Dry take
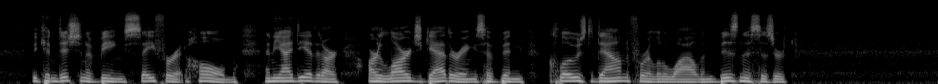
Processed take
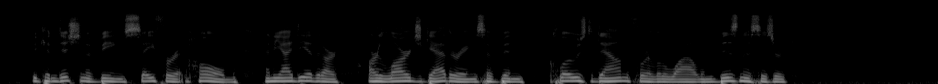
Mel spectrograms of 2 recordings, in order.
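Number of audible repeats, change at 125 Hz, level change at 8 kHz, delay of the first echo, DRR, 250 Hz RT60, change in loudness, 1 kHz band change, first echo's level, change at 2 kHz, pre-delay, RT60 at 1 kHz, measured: no echo audible, −7.5 dB, −9.0 dB, no echo audible, no reverb audible, no reverb audible, −9.0 dB, −16.0 dB, no echo audible, −18.0 dB, no reverb audible, no reverb audible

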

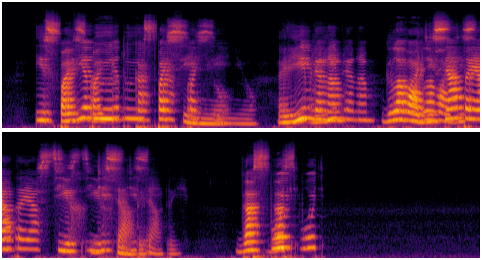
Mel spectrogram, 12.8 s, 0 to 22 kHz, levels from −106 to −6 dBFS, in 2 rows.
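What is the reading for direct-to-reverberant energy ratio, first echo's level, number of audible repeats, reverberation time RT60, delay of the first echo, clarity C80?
no reverb audible, −5.5 dB, 4, no reverb audible, 53 ms, no reverb audible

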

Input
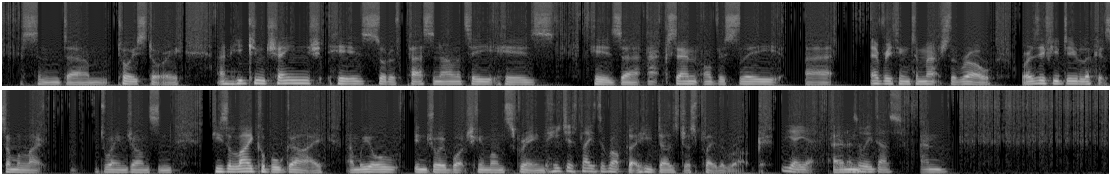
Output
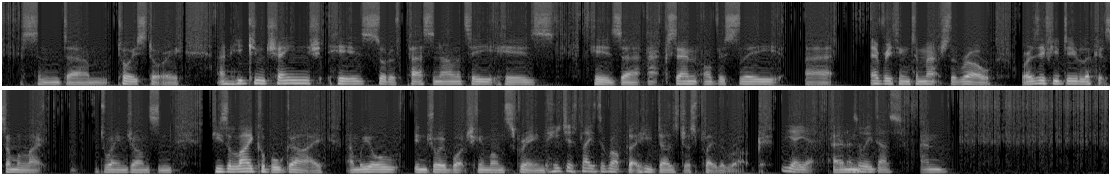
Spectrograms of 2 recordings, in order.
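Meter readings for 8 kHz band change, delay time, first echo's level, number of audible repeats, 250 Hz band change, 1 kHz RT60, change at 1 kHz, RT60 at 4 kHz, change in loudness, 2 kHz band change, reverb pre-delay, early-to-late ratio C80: 0.0 dB, no echo audible, no echo audible, no echo audible, −0.5 dB, no reverb audible, 0.0 dB, no reverb audible, −0.5 dB, 0.0 dB, no reverb audible, no reverb audible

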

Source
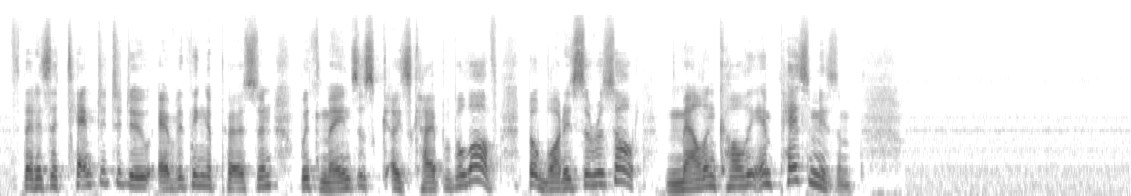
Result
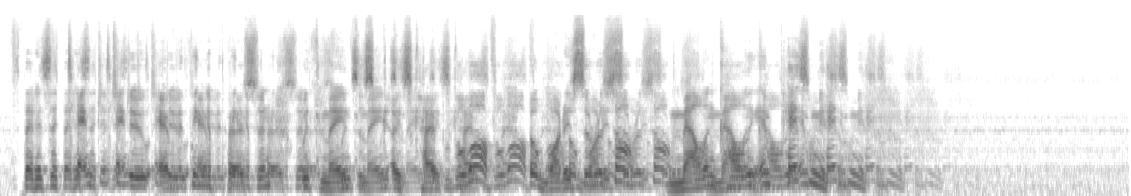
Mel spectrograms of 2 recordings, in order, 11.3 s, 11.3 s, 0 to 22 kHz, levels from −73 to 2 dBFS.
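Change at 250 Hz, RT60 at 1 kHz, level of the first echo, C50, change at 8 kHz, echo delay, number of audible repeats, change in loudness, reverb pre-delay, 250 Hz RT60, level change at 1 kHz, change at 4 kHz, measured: +1.5 dB, no reverb audible, −5.0 dB, no reverb audible, +1.5 dB, 386 ms, 4, +1.0 dB, no reverb audible, no reverb audible, +1.5 dB, +1.5 dB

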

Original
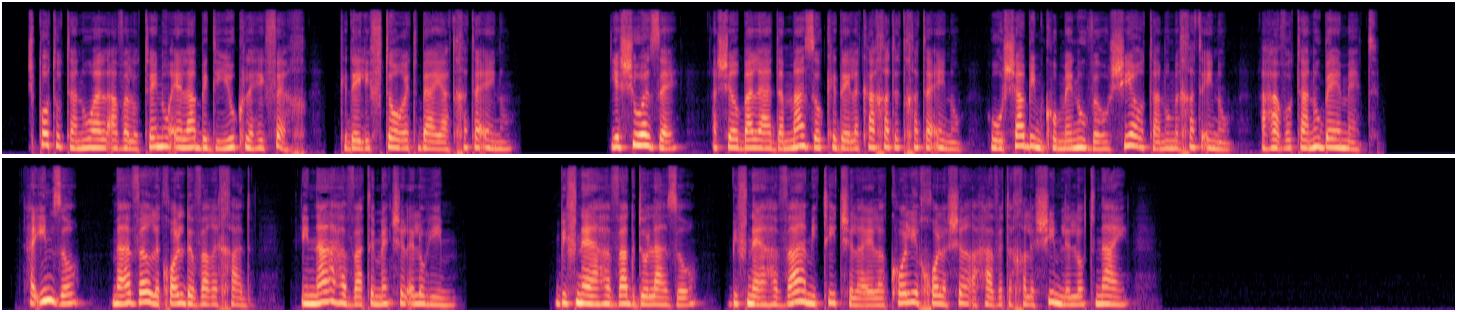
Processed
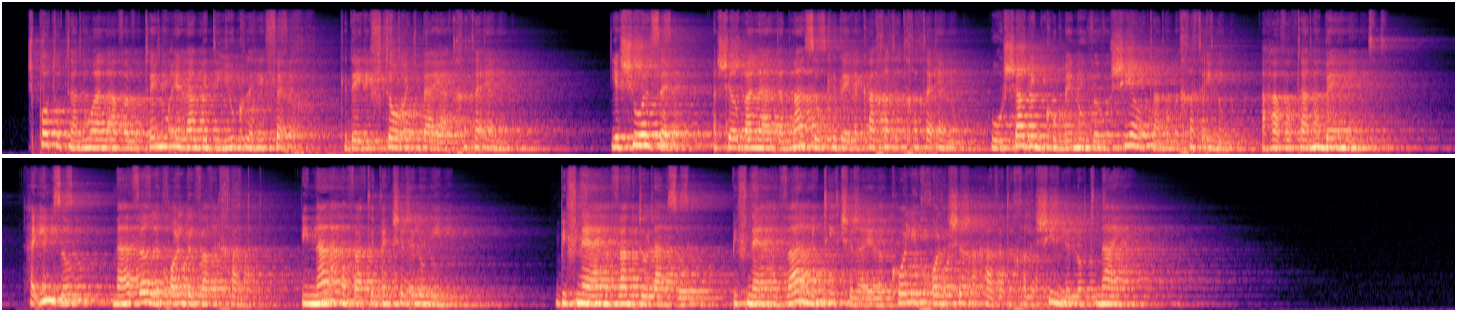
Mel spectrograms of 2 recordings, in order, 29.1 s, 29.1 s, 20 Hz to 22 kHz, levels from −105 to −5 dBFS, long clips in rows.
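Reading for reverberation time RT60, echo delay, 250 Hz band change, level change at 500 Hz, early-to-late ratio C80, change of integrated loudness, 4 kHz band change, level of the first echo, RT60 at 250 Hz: 1.9 s, 118 ms, +5.5 dB, +5.5 dB, 3.0 dB, +5.5 dB, +5.0 dB, −7.0 dB, 1.8 s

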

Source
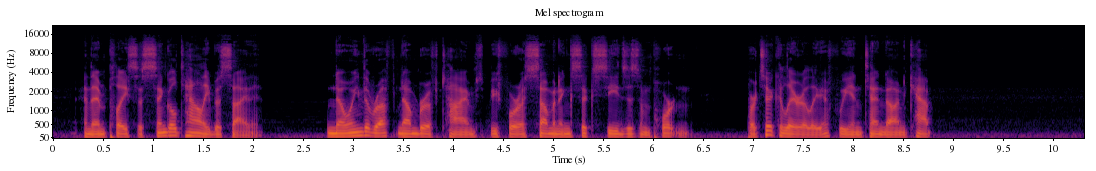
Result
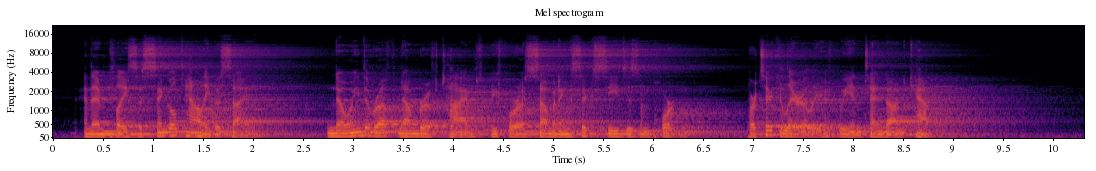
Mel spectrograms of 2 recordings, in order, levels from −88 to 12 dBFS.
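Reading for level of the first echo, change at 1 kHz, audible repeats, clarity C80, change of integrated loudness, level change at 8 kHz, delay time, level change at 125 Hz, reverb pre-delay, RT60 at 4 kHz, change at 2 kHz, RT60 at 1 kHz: no echo audible, +1.5 dB, no echo audible, 6.0 dB, +1.5 dB, +1.5 dB, no echo audible, +2.0 dB, 7 ms, 2.7 s, +1.5 dB, 2.7 s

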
